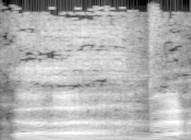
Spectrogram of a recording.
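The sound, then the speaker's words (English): Groaning in reaction to news of a band's added tour date: a long, low, drawn-out groan with wavering pitch, followed by a shorter second groan. “Everybody get a groan ready.”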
